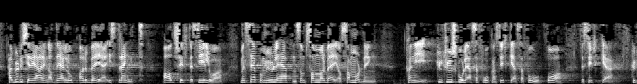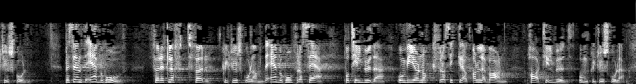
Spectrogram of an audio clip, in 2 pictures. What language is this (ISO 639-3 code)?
nob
